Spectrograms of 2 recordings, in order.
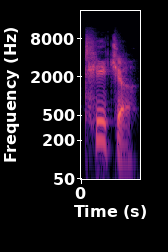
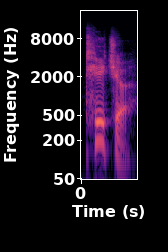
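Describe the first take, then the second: No difference in how they are said.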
